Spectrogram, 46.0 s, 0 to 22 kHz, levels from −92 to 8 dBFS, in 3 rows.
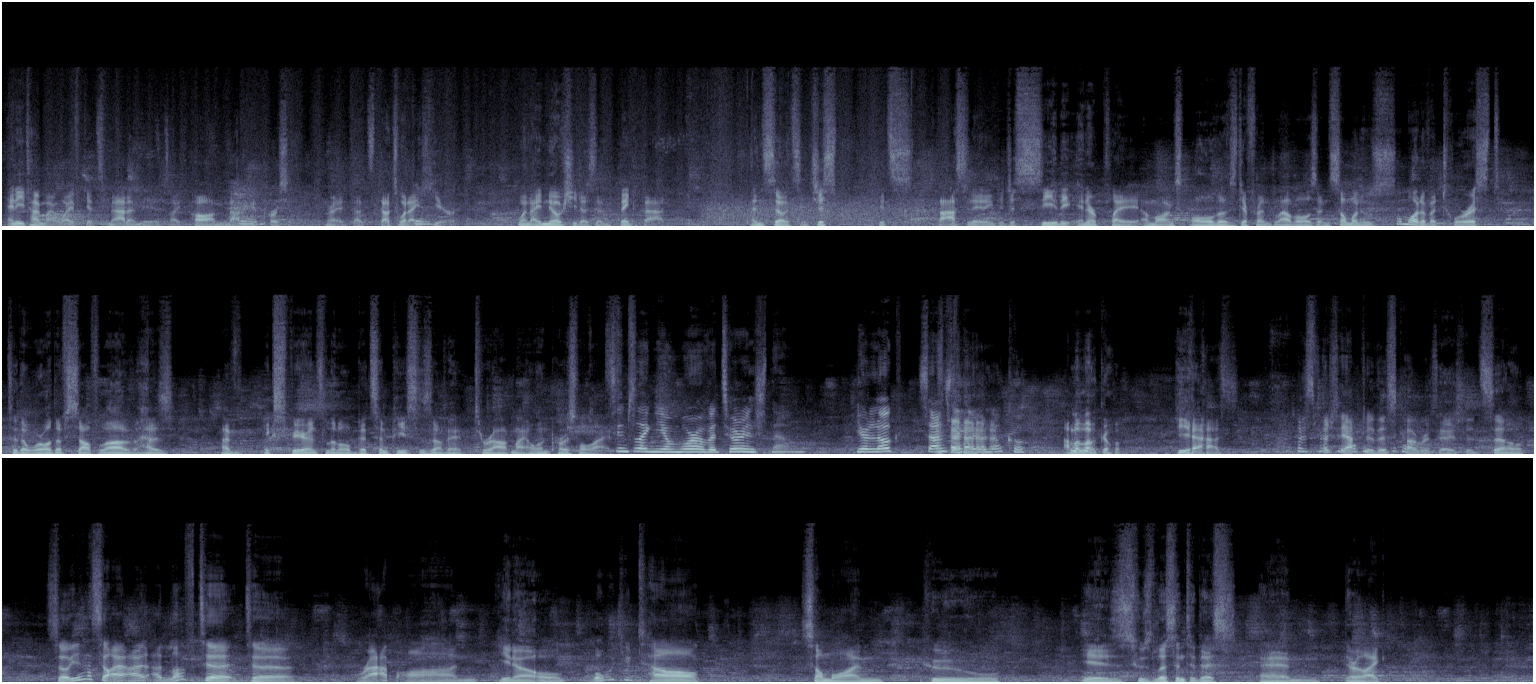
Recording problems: murmuring crowd; noticeable; throughout; 15 dB below the speech

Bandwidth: 15.5 kHz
